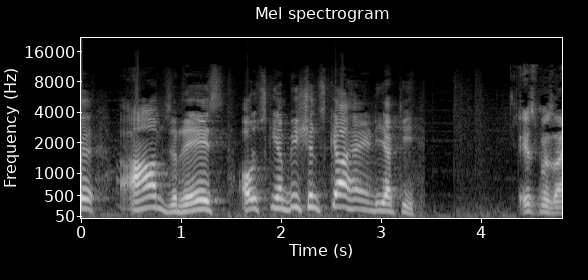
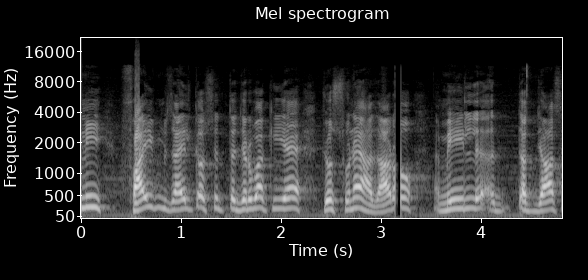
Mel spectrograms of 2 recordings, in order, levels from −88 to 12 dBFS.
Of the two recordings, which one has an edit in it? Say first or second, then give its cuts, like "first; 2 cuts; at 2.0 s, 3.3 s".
first; 1 cut; at 3.4 s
